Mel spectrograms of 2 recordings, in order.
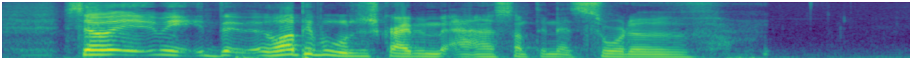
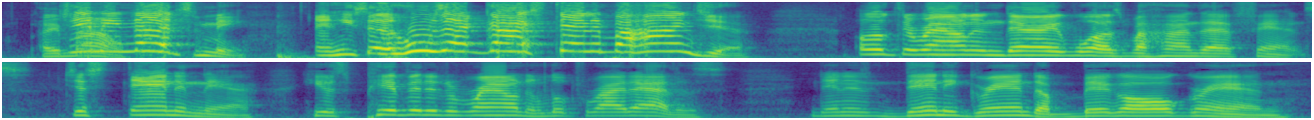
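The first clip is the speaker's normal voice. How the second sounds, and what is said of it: Put-on New Jersey accent. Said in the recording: “That was my New Jersey. ... Your New Jersey accent is something. ... It needs work? ... Yeah.”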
